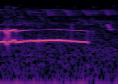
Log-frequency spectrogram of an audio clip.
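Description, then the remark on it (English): A male pet cat gives a single drawn-out meow, clear, lasting under a second with a steady, slightly falling pitch, followed by quiet. “Is he your pet cat?”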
